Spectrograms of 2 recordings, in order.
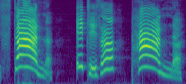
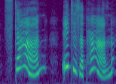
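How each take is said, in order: First: It is said excitedly, like an exclamation. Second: It is said flatly, without excitement.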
